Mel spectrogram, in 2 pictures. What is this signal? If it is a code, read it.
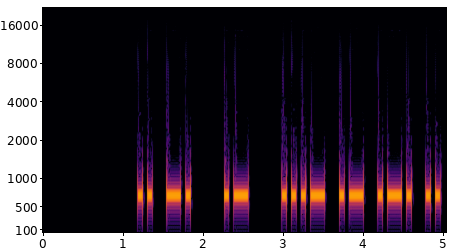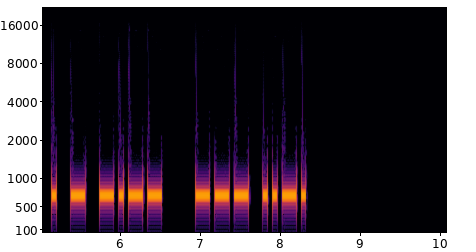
Morse code, heard as a keyed tone, about 21 wpm, 700 Hz. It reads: IN A VARIETY OF
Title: Build A Phrase - 4-Word Phrases - 20wpm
